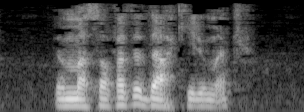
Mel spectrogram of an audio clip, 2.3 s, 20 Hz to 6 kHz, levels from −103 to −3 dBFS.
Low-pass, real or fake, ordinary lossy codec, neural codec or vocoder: 5.4 kHz; real; MP3, 24 kbps; none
